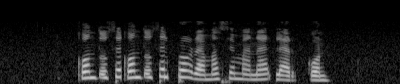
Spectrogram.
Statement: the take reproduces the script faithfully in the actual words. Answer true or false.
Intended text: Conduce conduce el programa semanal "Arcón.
true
